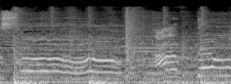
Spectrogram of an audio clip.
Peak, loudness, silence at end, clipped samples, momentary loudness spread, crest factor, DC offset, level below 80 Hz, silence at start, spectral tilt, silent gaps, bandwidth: 0 dBFS; -13 LUFS; 0 s; under 0.1%; 2 LU; 12 dB; under 0.1%; -22 dBFS; 0 s; -3.5 dB/octave; none; 16.5 kHz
